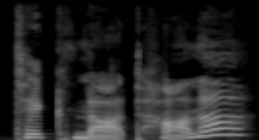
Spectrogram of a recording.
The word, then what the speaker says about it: Thich Nhat Hanh: And I'm going to butcher this prophet's name, but this Buddhist teacher, Thich Nhat Hanh.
